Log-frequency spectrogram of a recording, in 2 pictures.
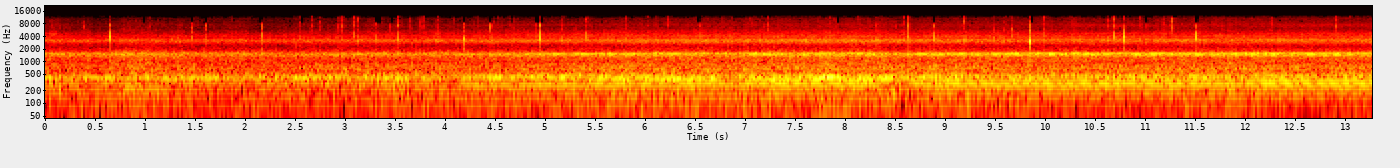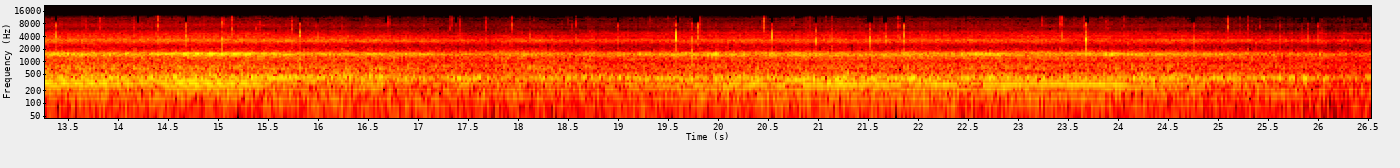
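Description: Euro Rapido 110 motorcycle running at cruising speed on a wet road, its engine a steady hum that drops away for a few seconds midway, under continuous wind and tyre noise. Scattered light ticks of raindrops hitting the camera.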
